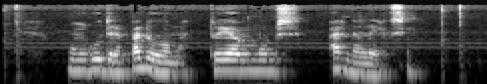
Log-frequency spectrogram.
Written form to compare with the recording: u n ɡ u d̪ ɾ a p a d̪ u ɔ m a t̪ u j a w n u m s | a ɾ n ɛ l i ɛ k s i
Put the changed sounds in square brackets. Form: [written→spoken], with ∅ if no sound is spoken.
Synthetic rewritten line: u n ɡ u d̪ ɾ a p a d̪ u ɔ m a t̪ u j a w [n→m] u m s | a ɾ n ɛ l i ɛ k s i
